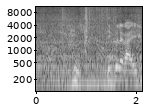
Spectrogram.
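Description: A motor vehicle engine running steadily nearby, a low even hum, with brief voices over it.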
